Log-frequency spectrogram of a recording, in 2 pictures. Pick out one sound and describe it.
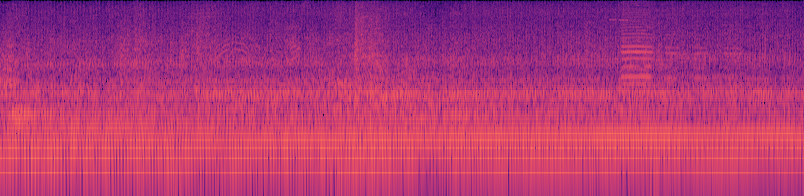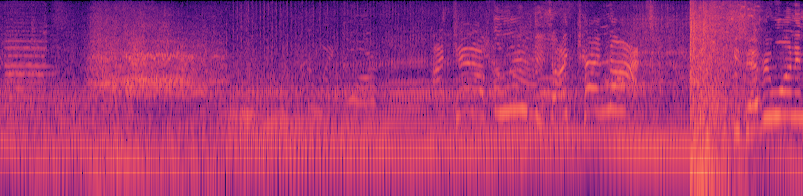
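A motorcycle engine hums steadily, rising and falling as it speeds along.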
